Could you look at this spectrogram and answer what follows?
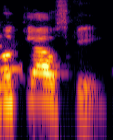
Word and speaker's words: Boczkowski: one, the only Boczkowski. Hey guys, you did good. The Z is silent though, but otherwise you did pretty good. Much better than I've heard. Boczkowski.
